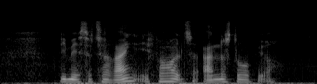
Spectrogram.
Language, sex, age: Danish, male, 31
